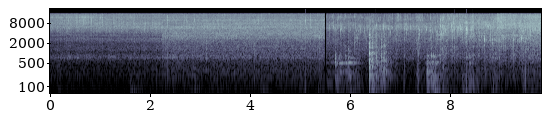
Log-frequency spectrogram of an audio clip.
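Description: Pieces of bacon sizzling in a hot nonstick frying pan. The sizzle breaks off for an instant about halfway and comes back louder, with a spatula scraping and stirring the bacon around.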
